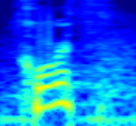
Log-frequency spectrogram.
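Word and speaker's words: Koerth: believe is how you pronounce it, Cor, would you say? Cor. K O E R T H. Cor.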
